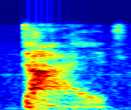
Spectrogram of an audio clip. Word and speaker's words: died: project by the way be careful with died because it sounded like yeah that's it it sounded like you were saying two syllables but it's just one died died okay all right okay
